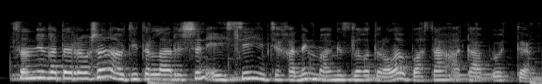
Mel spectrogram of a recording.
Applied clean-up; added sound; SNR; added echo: none; none; none; none.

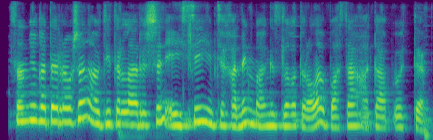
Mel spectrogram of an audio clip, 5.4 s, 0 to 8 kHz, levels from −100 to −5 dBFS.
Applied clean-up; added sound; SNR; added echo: neural mask model DeepFilterNet 3.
